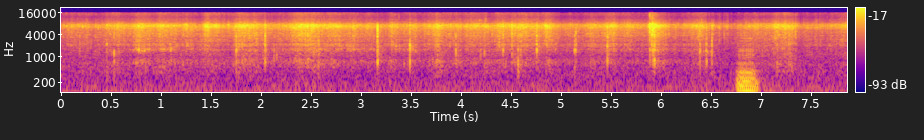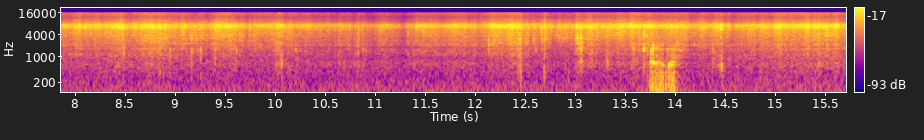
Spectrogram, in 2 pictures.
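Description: Clear plastic disposable gloves and plastic wrapping crinkling and rustling as gloved hands work at them, a steady fine crackle with a hiss behind it. Two brief low falling sounds come about seven and fourteen seconds in.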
